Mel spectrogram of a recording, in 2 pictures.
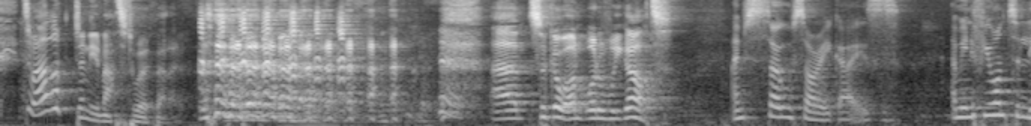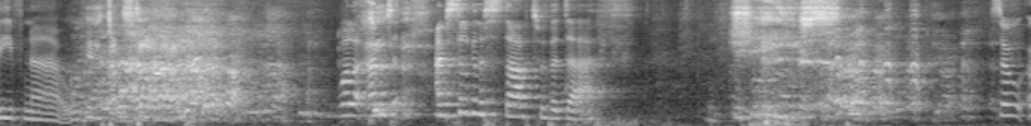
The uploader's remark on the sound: it was all live at the Aberystwyth Comedy Festival.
